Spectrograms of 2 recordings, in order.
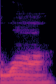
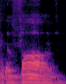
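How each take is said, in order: First: The name begins with a W sound. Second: The name begins with a V sound.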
